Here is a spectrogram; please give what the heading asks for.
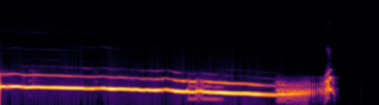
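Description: A small dog, kicked hard, lets out one long, loud howl that slides slowly downward in pitch, then breaks into a shaky, wavering whine before stopping abruptly. No other sounds accompany it.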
